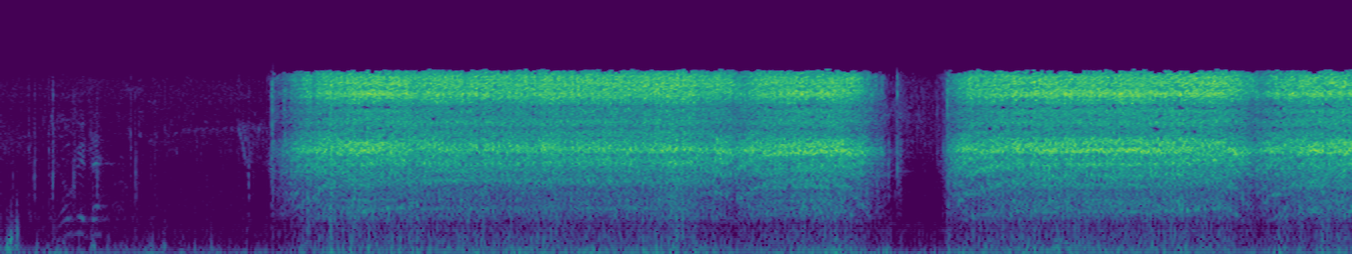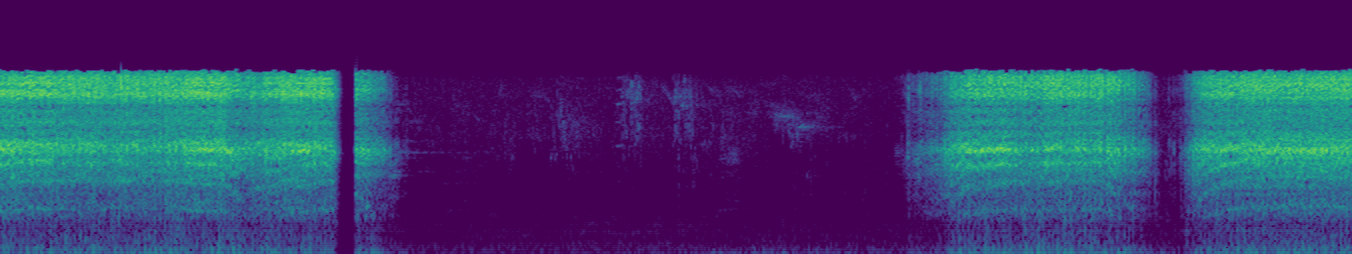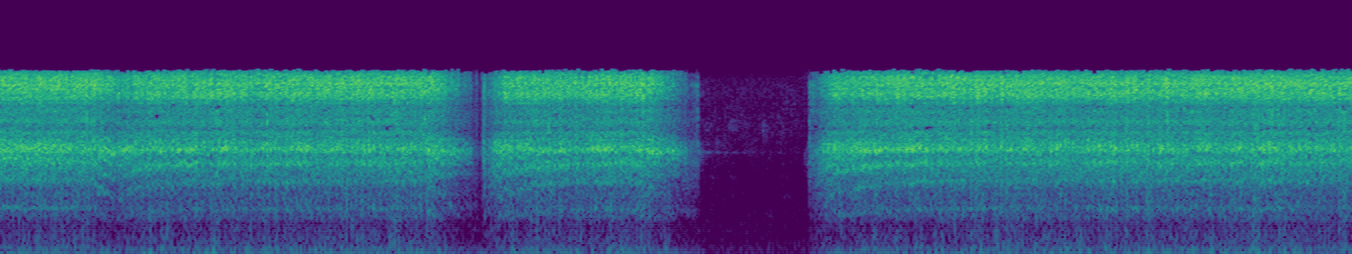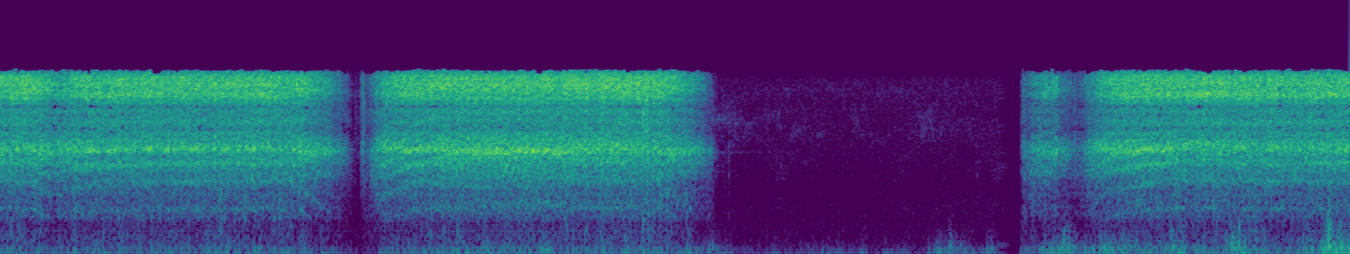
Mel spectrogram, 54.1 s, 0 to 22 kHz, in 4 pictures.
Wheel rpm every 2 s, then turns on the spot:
0, 120, 160, 120, 70, 150, 150, 150, 30, 0, 0, 110, 80, 150, 150, 90, 90, 110, 160, 160, 150, 110, 140, 90, 0, 70, 160.
none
